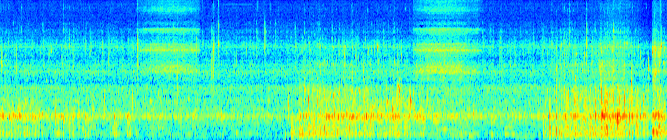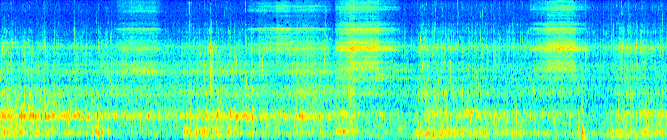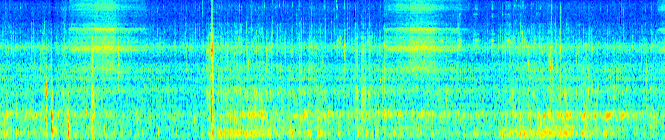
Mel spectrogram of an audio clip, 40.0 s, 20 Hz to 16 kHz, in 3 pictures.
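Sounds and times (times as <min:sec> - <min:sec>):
exhaled bubbles gurgling: 0:00.0 - 0:03.0, 0:05.7 - 0:08.8, 0:10.2 - 0:20.4, 0:21.5 - 0:28.5, 0:30.8 - 0:39.9
faint steady hum: 0:00.0 - 0:39.9
regulator inhale hiss: 0:02.6 - 0:04.5, 0:08.2 - 0:10.2, 0:15.5 - 0:17.2, 0:18.1 - 0:21.5, 0:23.8 - 0:25.4, 0:27.9 - 0:29.9, 0:34.3 - 0:37.4, 0:39.5 - 0:39.9.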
